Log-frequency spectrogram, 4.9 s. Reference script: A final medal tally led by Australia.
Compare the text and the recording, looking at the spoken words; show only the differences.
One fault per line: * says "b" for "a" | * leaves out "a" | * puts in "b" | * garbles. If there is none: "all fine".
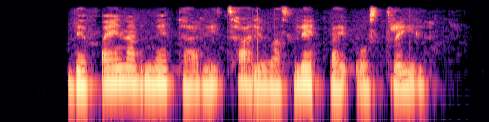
* says "The" for "A"
* puts in "was"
